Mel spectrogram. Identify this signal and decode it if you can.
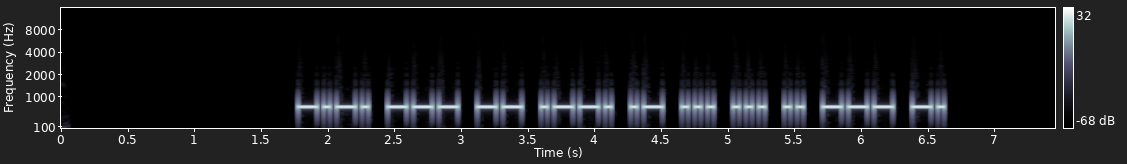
Morse code, heard as a keyed tone, about 25 wpm, 700 Hz. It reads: COMPASSION
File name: 10 Letter Words - First 3 Letters Given - 25wpm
